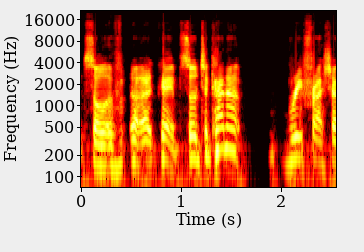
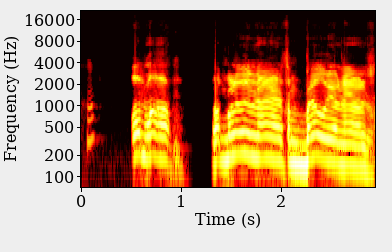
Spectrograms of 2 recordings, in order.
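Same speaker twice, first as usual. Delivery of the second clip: mock Bernie Sanders, marble mouth; Bernie Sanders impression. Host mocking Bernie Sanders to his co-host, marble-mouthed voice. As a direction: mush the words like an old senator. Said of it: "That's what he sounds like".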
